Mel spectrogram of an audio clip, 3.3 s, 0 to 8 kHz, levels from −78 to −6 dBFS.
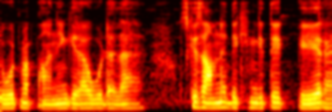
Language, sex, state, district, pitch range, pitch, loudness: Hindi, male, Madhya Pradesh, Katni, 115-125 Hz, 120 Hz, -22 LUFS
